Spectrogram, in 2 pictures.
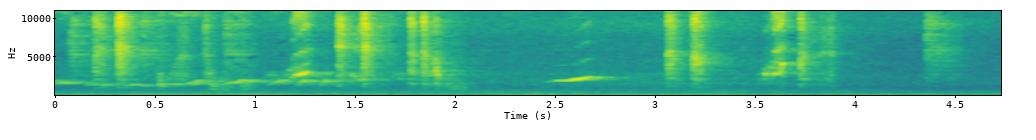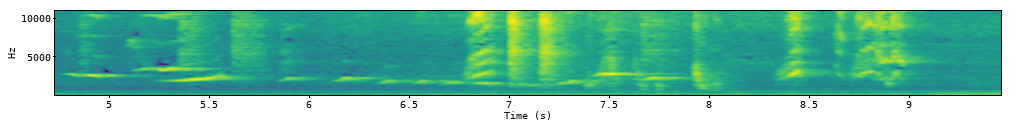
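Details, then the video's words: Persistent song of a white-rumped shama, played to provoke other shamas to sing: sharp harsh clicking bursts mixed with short rising and falling whistled phrases, varied and irregular, with a steady low hum beneath. "Murai gacor cepat memancing bunyi"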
